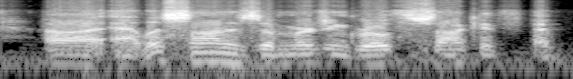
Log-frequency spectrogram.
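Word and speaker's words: Atlassian: is Atlas Sun Corp I believe it's pronounced Atlas on is emerging growth socket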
